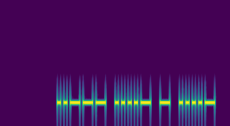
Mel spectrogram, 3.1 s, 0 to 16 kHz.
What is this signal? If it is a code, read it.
Morse code, heard as a keyed tone, about 28 wpm, 700 Hz. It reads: 24T4
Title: Common Cut Numbers - 4-Digit 28wpm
